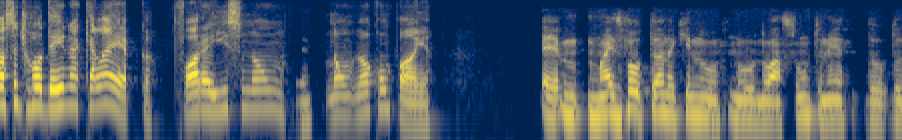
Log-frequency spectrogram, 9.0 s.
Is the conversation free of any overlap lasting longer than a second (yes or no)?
yes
